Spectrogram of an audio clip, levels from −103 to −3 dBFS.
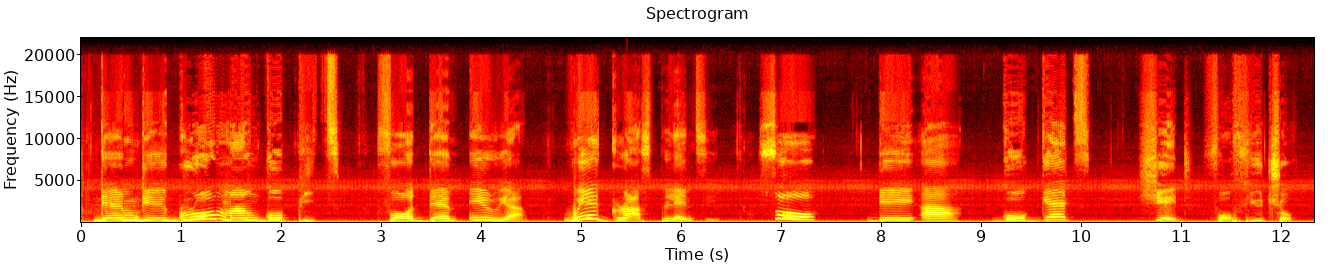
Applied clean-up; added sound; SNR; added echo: none; Mechanical fan; 18 dB; none.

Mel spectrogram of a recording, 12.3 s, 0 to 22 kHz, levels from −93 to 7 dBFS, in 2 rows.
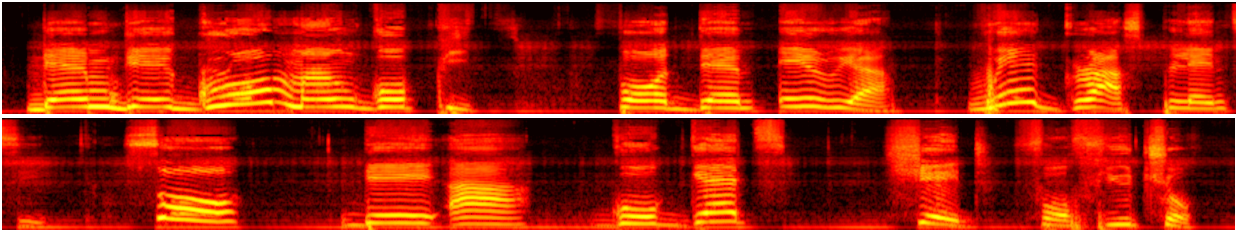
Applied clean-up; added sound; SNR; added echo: neural mask model RNNoise.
